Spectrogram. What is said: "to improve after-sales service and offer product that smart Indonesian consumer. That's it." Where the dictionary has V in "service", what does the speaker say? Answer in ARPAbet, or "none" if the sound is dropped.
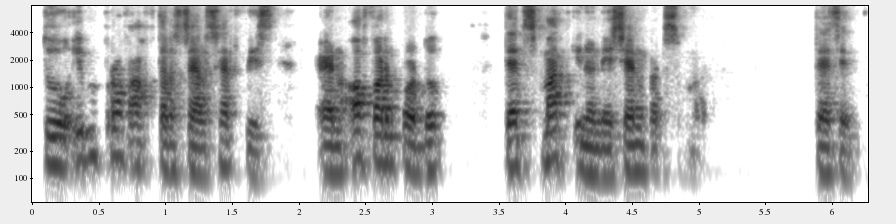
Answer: F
